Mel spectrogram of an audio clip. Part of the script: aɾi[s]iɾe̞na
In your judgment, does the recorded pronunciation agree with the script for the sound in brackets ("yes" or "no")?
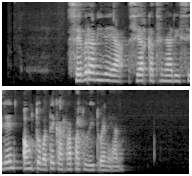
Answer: yes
